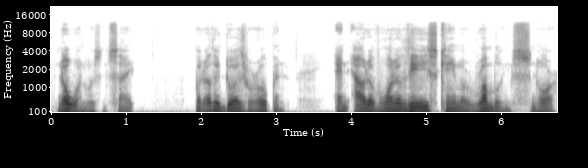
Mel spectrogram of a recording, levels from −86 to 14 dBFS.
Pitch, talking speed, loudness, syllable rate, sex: 105 Hz, 180 wpm, -18 LUFS, 6.2 syllables/s, male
